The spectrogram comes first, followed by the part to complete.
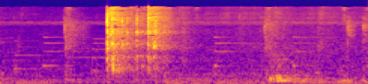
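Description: Background music, with one short sharp noise lasting under half a second a little under a second in.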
